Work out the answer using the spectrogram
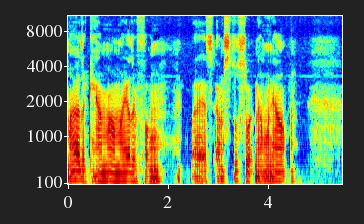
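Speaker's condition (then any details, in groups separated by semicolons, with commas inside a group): Cerebral palsy; since birth, hand tremors; age 57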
